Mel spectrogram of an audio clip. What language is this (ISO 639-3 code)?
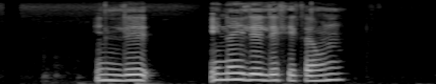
nep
